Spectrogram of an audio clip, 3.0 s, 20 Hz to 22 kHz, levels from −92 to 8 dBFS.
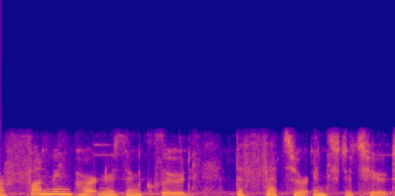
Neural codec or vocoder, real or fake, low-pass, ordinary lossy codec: none; real; 7.2 kHz; Opus, 16 kbps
